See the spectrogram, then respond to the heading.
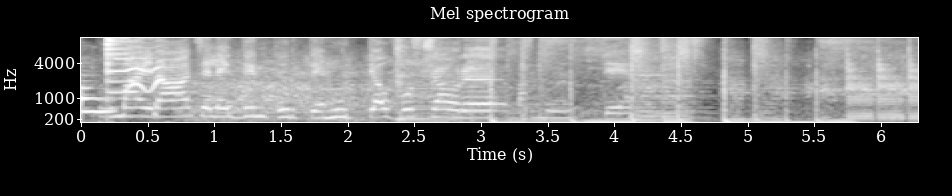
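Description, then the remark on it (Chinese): A voice imitates a cat's meow with high, sliding pitch, followed by more voiced sounds and a busy, fairly loud backdrop that continues throughout. “你还要让你老公每天跟你喊喵，这个挺兽性的，喵。”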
